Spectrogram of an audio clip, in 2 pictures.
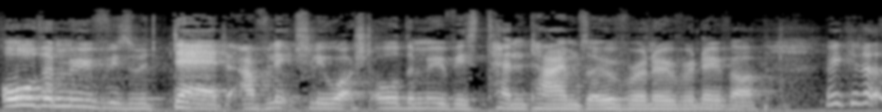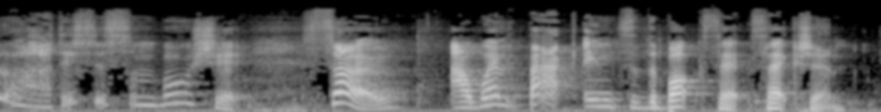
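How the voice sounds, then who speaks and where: A woman in a Nottingham accent, very fast and animated, with very wide pitch swings and big swings in loudness. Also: medium pitch for a woman. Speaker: podcast co-host. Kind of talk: casual chat.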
